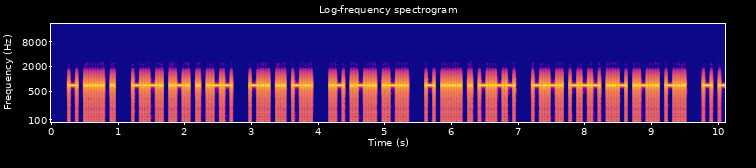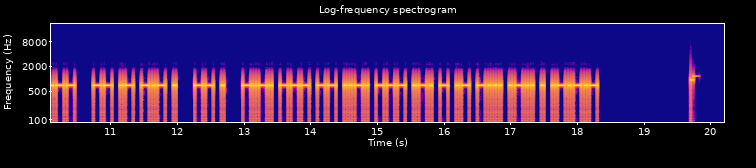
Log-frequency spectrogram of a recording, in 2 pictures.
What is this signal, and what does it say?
Morse code, heard as a keyed tone, about 30 wpm, 700 Hz. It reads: THE CREW DID ALL THEY COULD TO MAKE ME COMFORTABLE.
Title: Sentences from Top 1500 Words 30wpm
